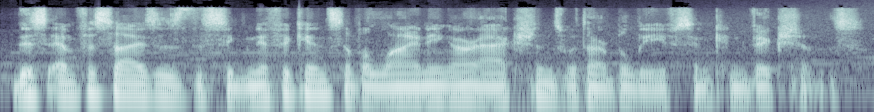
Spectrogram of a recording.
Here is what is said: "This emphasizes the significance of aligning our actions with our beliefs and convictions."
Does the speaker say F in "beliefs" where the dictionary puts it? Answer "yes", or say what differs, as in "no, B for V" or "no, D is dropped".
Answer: yes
